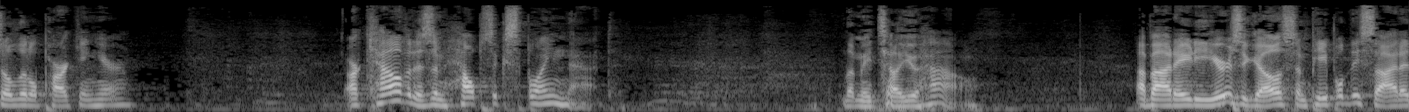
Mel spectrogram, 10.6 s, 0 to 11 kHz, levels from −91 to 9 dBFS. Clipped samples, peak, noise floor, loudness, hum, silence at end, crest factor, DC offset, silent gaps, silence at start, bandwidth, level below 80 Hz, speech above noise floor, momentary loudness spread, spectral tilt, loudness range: under 0.1%; -2 dBFS; -58 dBFS; -23 LUFS; none; 0 s; 22 dB; under 0.1%; none; 0 s; 9.8 kHz; -50 dBFS; 36 dB; 15 LU; -4.5 dB/octave; 8 LU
